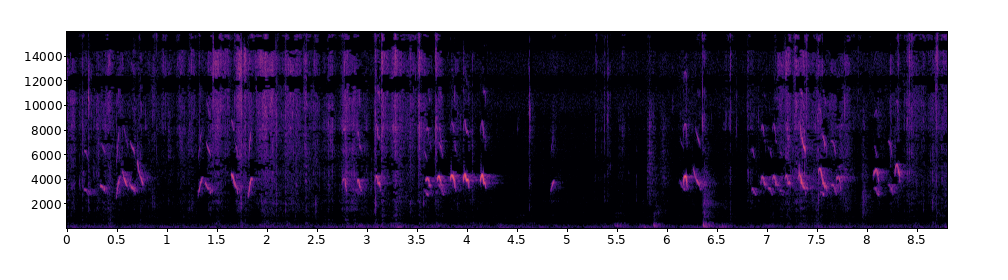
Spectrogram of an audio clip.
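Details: Day-old Silver Laced Wyandotte chicks in a brooder, peeping with thin high chirps in short bursts and scattered overlapping peeps, some rising-falling, over a steady low hum and occasional bumps.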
